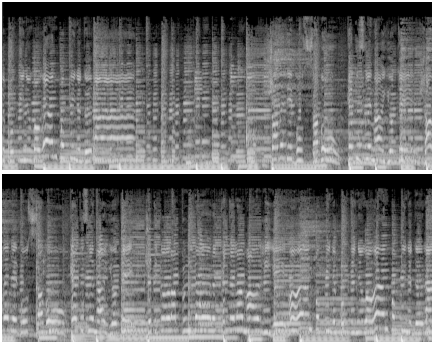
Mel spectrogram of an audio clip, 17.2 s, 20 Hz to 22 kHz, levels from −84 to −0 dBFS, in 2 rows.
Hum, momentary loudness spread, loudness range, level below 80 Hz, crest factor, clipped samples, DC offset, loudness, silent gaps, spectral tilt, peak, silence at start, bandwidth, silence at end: none; 4 LU; 2 LU; -22 dBFS; 14 dB; under 0.1%; under 0.1%; -15 LUFS; none; -4.5 dB/octave; 0 dBFS; 0 s; 15.5 kHz; 0 s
